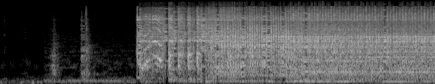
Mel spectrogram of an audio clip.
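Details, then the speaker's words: 2004 Toyota Sienna 3.3 L, being repaired for a crank-no-start, after worn ignition parts were replaced and the same coil pack refitted: short crank, then a clean start into a steady, even idle with no shaking. "it's not shaking at all nothing maybe the wires have some kind of problem"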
